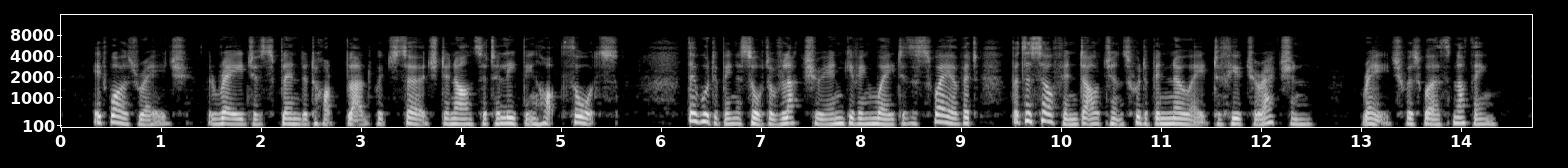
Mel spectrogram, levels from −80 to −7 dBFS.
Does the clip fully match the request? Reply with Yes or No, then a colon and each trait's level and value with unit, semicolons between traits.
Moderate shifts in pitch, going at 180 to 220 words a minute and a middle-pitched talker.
No: narrow, 2.0 semitones; average, 200 wpm; medium, 170 Hz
